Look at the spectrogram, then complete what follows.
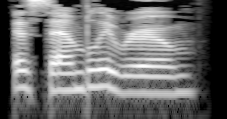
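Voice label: "assembly room", British English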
